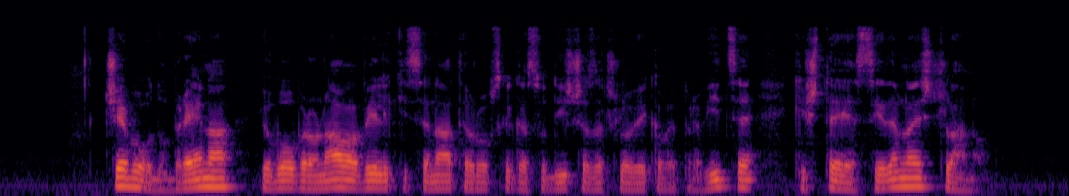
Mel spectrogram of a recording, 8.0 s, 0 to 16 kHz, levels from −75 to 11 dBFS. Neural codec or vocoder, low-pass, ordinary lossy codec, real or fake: none; 9.9 kHz; none; real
